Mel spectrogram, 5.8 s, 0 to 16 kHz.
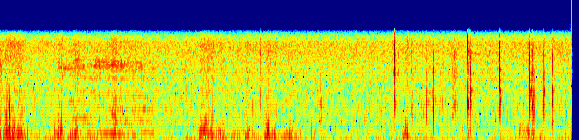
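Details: A dominant red deer stag at Killarney, Ireland, on 13 October 2011 gives deep, rough, groaning bellows at full voice during the rut, holding his harem of hinds and warning other stags that the herd is his.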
